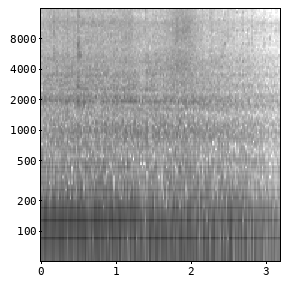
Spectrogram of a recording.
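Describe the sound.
A car drives into the parking area of a municipal sports ground, its engine humming steadily with a low droning tone that eases slightly in level as it rolls in.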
